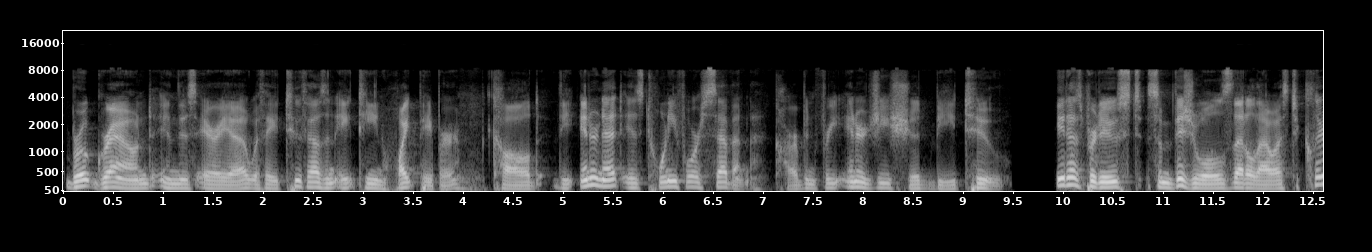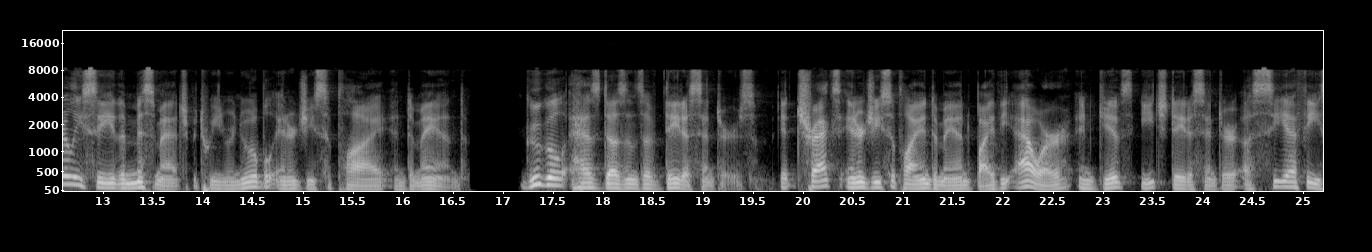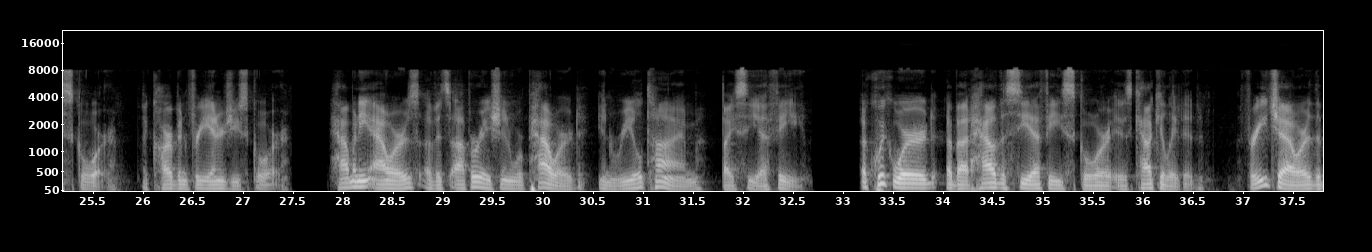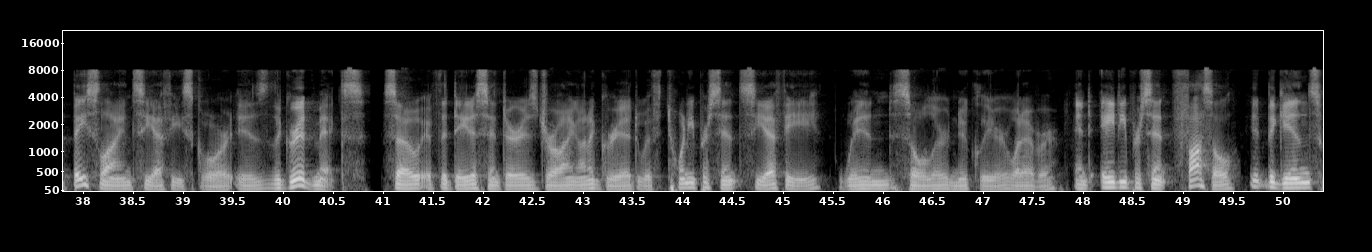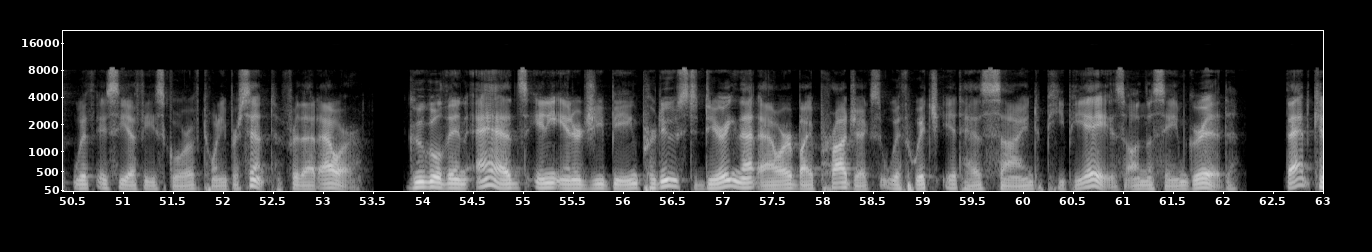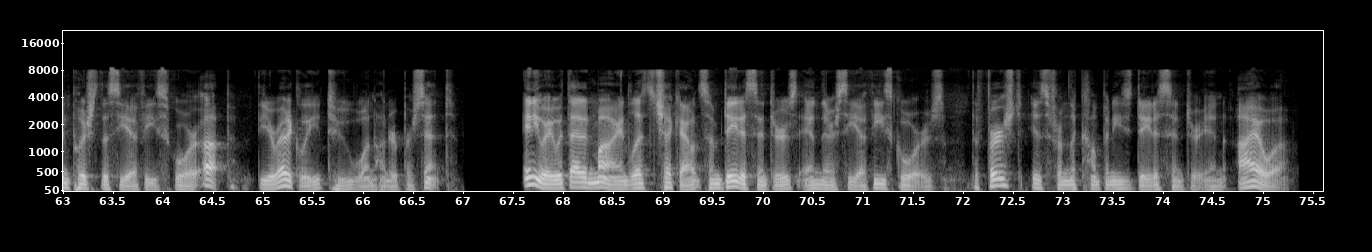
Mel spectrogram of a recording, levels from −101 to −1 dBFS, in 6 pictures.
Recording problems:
garbled, watery; slightly; nothing above 8 kHz

